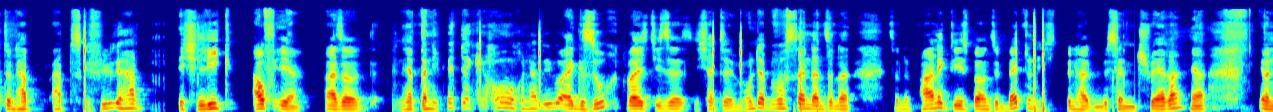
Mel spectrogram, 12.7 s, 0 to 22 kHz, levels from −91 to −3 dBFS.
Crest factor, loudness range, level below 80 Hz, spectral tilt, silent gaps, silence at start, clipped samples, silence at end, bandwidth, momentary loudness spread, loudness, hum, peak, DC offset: 22 dB; 2 LU; -52 dBFS; -4.5 dB/octave; 1.71-1.76 s, 3.16-3.24 s; 0 s; under 0.1%; 0 s; 16 kHz; 10 LU; -22 LUFS; none; 0 dBFS; under 0.1%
